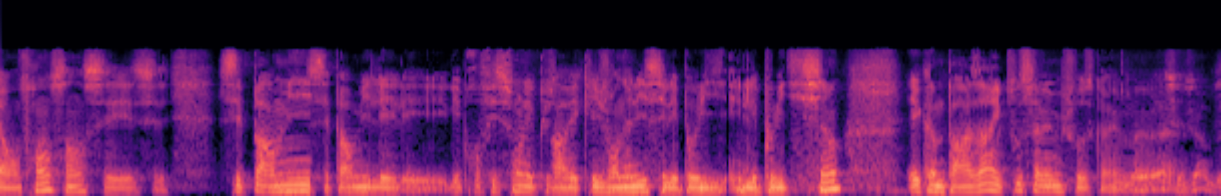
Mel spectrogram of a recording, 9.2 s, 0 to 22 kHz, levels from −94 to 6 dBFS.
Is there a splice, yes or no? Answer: yes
